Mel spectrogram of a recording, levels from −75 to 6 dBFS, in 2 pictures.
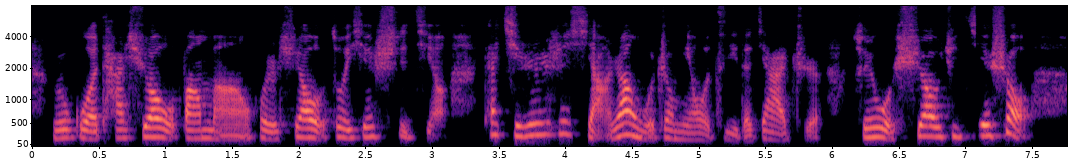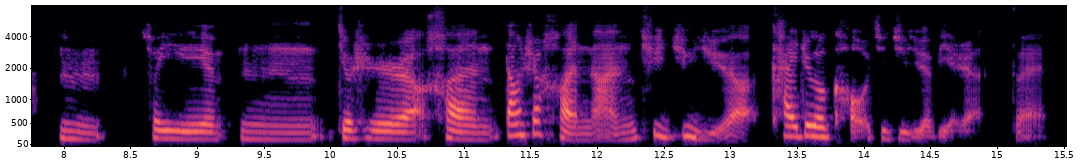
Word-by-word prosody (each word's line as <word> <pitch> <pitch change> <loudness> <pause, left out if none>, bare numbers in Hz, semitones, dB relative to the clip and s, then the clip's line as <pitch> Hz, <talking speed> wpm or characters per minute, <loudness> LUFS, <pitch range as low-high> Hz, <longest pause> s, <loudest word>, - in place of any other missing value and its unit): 如 175 +1 -1
果 180 -3 +3
他 180 - -2
需 180 +4 -3
要 200 - +9
我 175 -5 +2
帮 175 -1 +3
忙， 175 -2 0
或 190 -2 -4
者 155 - 0
需 180 +6 -5
要 190 -1 +7
我 - - -2
做 200 -2 -2
一 - - -1
些 205 +3 -3
事 225 +5 -5
情， 195 - -10 0.4
他 250 - 0
其 245 -3 -1
实 245 +3 0
是 265 +1 -5
想 260 0 -1
让 240 +1 +7
我 - - -3
证 185 -3 -3
明 150 -2 -5
我 140 - -4
自 - - -15
己 - - -7
的 - - -5
价 - - -1
值， - - -9 0.2
所 - - -4
以 - - +3
我 200 - +3
需 - - 0
要 215 -1 +6
去 210 0 -5
接 220 +3 +2
受。” 230 - +3 0.5
嗯， 165 +1 -6 0.3
所 180 - -3
以， 160 -2 +2 0.2
嗯， 150 +2 -8
就 180 - +3
是 165 -3 +3
很 155 -3 +1
当 240 0 +5
时 270 +2 +1
很 135 - +2
难 150 +6 -2
去 205 +4 -4
拒 205 0 -3
绝 310 +7 -4 0.3
开 215 -3 +3
这 225 +2 +4
个 205 -2 +6
口 - - -2
去 170 -2 -9
拒 300 - -6
绝 - - -5
别 - - -9
人， - - -7 0.3
对。 - - -9
185 Hz, 250 characters per minute, -22 LUFS, 165-220 Hz, 0.5 s, 要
